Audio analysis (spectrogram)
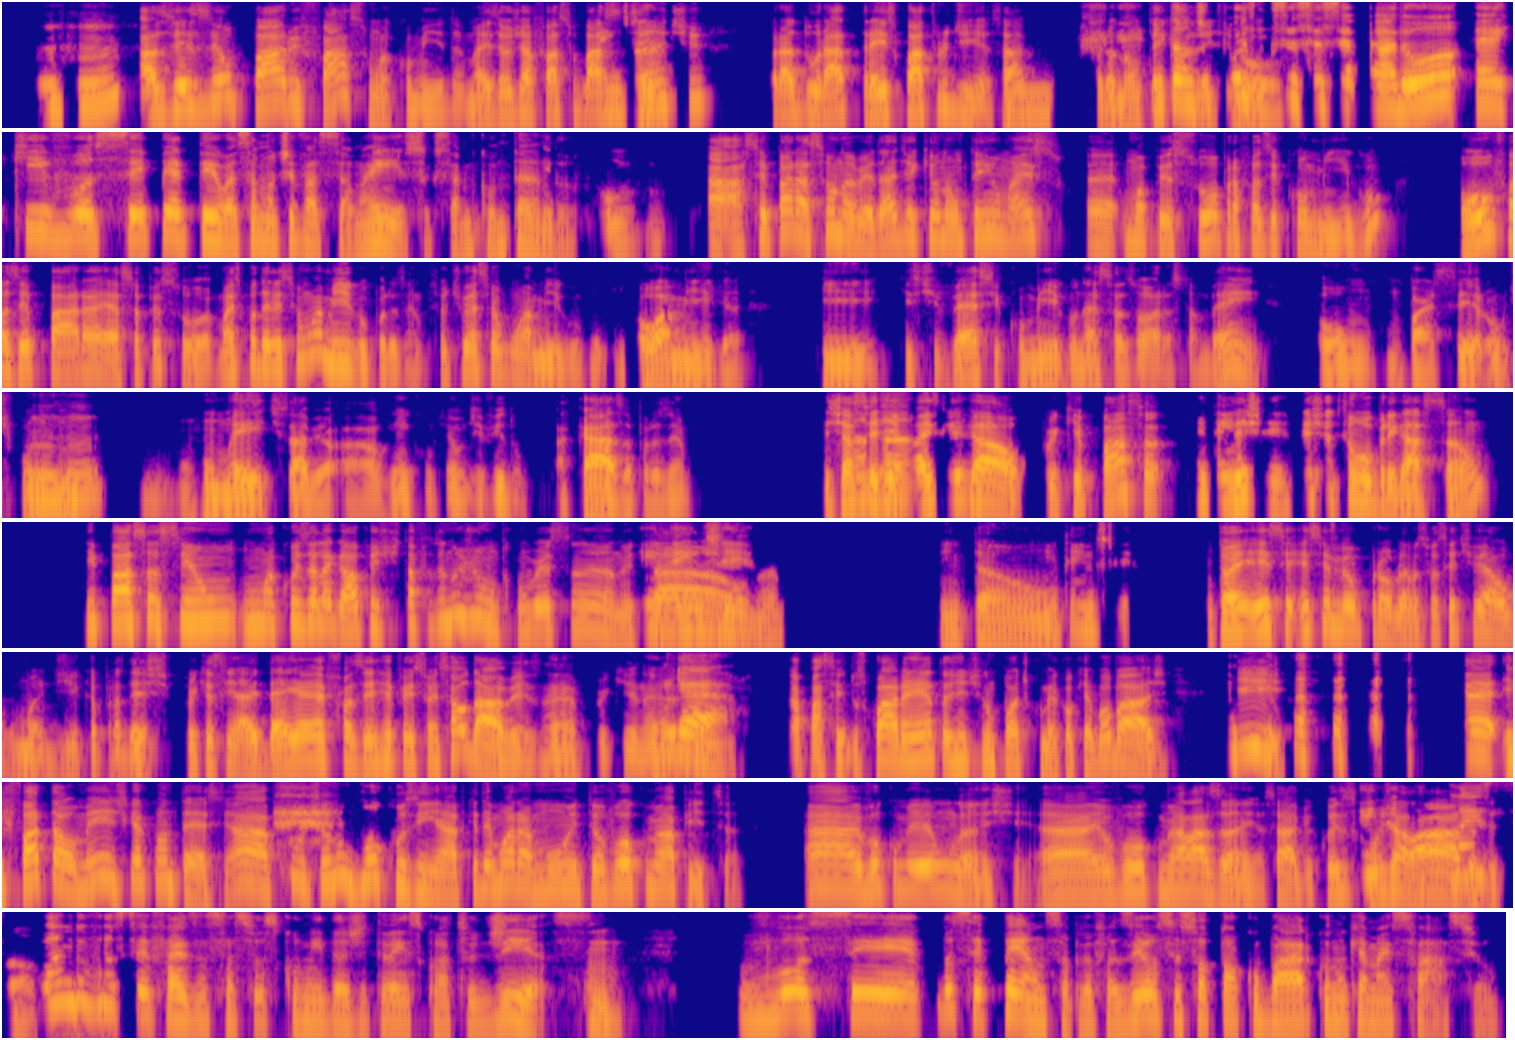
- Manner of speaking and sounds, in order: unintelligible speech; tapping; in English: "roommate"; laugh
- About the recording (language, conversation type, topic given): Portuguese, advice, Como posso recuperar a motivação para cozinhar refeições saudáveis?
